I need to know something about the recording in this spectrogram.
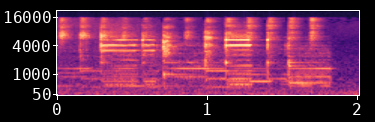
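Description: Mobile phone ringing with a faint electronic ringtone melody of short, quickly changing notes; it stops near the end.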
